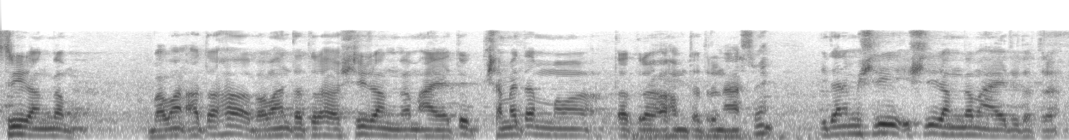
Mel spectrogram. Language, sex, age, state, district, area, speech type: Sanskrit, male, 18-30, Assam, Dhemaji, rural, spontaneous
